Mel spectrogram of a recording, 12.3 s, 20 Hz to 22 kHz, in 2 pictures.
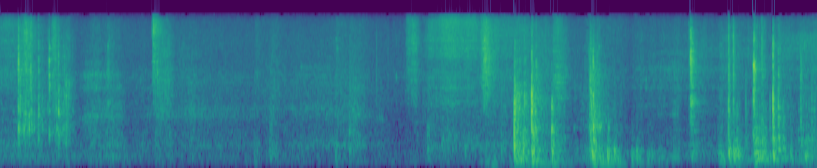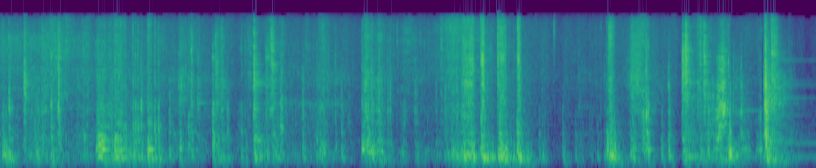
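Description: Plastic rear cargo-sill trim of a Toyota Prado 150 being pried up by hand. After a few quieter seconds comes a run of clicks, knocks and clunks as its retaining clips are forced to pop free.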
